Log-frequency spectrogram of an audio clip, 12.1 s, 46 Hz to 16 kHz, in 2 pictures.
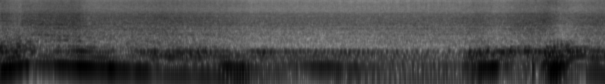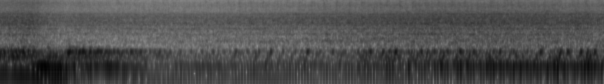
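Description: Mazda 3 2.0-litre four-cylinder heard at the tailpipe of its Borla cat-back exhaust, with the car standing still. The revs fall back from a blip right at the start, a second quick rev about five seconds in rises and falls away again, and the engine then settles into a steady idle.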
